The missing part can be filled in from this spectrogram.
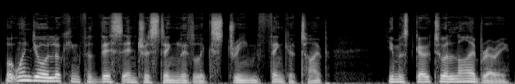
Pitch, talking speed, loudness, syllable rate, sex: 110 Hz, 210 wpm, -17 LUFS, 6.7 syllables/s, male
